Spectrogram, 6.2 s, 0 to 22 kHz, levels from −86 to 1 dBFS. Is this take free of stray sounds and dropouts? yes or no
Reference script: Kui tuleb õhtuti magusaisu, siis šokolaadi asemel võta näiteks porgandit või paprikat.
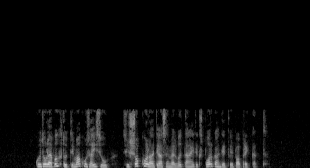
yes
